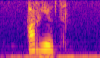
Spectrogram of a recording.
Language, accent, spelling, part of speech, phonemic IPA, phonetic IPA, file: Armenian, Eastern Armenian, առյուծ, noun, /ɑˈrjut͡s/, [ɑrjút͡s], Hy-առյուծ.ogg
- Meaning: lion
